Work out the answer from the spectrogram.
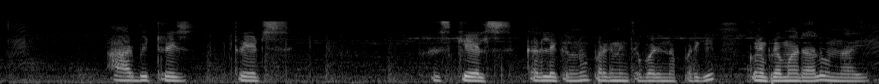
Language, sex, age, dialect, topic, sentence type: Telugu, male, 31-35, Central/Coastal, banking, statement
